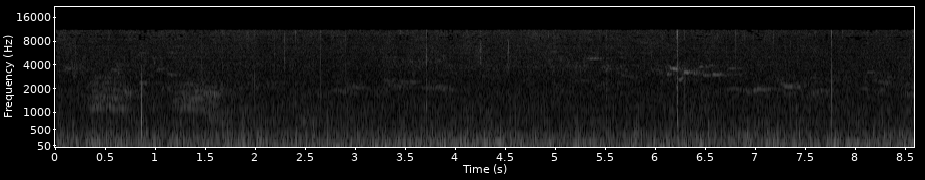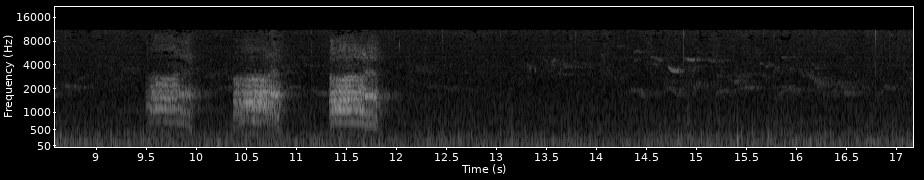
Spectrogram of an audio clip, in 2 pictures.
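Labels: The crackle of burning wood with the background sound of a crow flying by. 0.0 - 9.5
A crow is shouting. 9.5 - 12.0
Wood burning with birds chirping in the background. 12.1 - 17.2

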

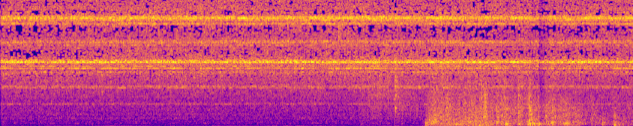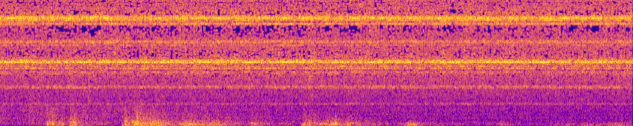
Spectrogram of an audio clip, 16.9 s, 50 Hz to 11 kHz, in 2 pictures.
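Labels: A bell is ringing loudly. 0.0 - 16.9
Thunder rumbles during a thunderstorm. 0.0 - 16.9
A bell rings loudly and repeatedly in the background. 5.5 - 14.2
Unpredictable thunderclaps from a thunderstorm. 5.5 - 14.2

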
